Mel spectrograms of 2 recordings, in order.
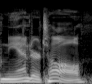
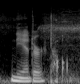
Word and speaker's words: Neanderthal: valley in Germany and Tall THS is like high German for Valley okay so it's neander tall or neander Valley I mean that's ger word and that's just how it is pronounced in German so therefore neander tall yeah and I'm willing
